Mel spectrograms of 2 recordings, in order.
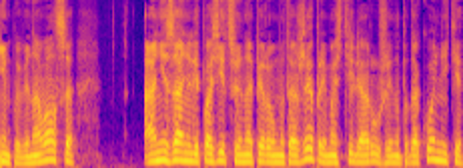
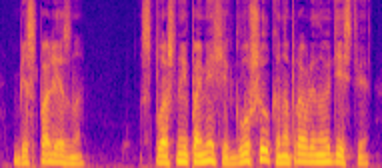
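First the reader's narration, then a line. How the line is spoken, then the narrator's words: Whisper. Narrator (Russian): Ганим шепнул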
